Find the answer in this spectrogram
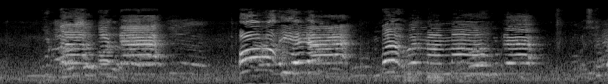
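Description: Several young children talking and calling out over one another in high voices during pretend play, loudest about two and a half seconds in.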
